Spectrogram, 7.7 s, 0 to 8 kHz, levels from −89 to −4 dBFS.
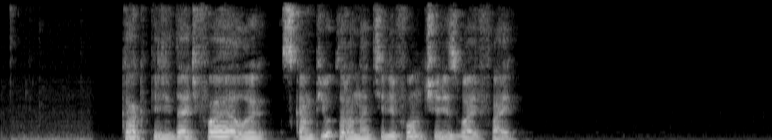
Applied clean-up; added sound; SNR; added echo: none; none; none; reverberation time 0.2 s.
